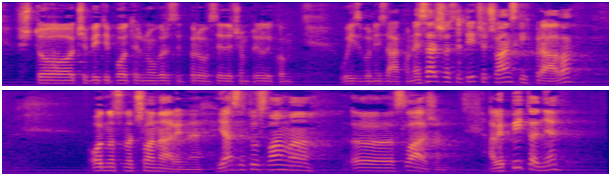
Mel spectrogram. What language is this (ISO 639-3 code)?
hrv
